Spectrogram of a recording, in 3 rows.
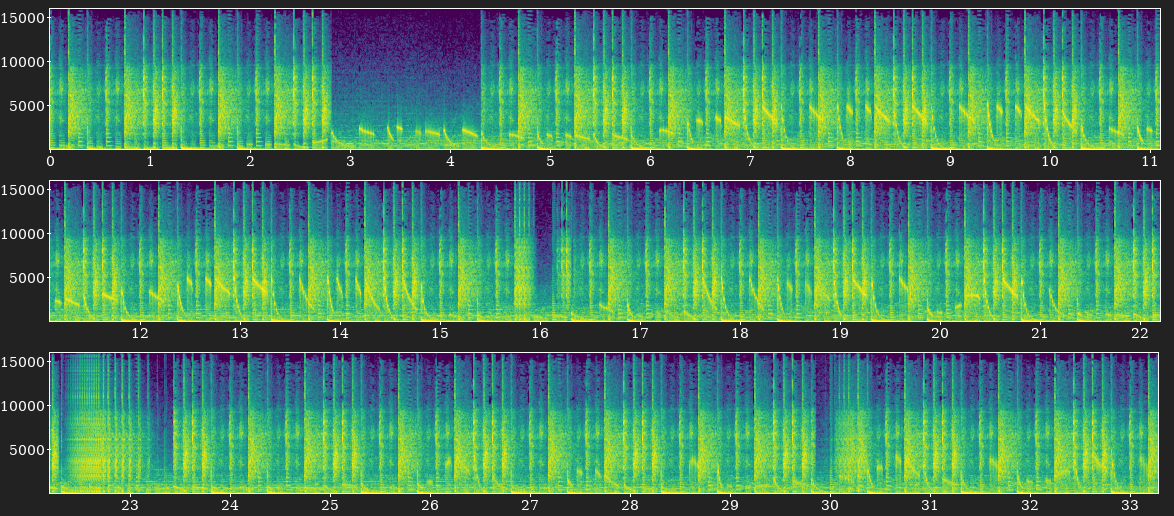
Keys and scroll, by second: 12.5 4, 17.0 3, 18.8 g, 18.9 l, 18.9 o, 19.1 w, 19.2 Return, 29.9 ], 30.7 ].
